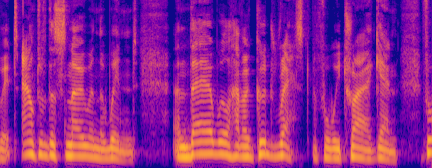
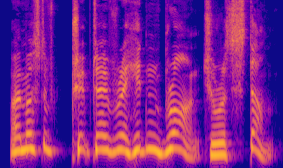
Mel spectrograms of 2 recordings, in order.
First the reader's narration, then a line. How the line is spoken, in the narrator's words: said the mole miserably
